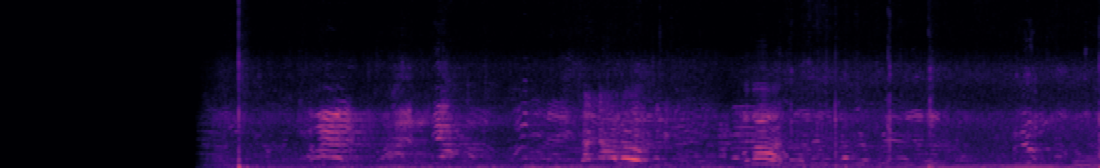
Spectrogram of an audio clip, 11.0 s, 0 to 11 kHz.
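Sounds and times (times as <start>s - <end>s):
players shouting: 2.0s - 11.0s.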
